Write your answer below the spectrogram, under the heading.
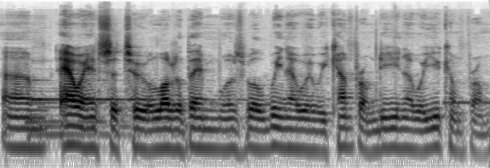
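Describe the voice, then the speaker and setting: In an Australian accent, a man speaks at a moderate pace and fairly low pitch in a monotone, flat delivery, with audible room echo. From Australia, Brisbane (Greek family). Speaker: community elder interviewee. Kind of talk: oral history interview. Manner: hesitant, many fillers.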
